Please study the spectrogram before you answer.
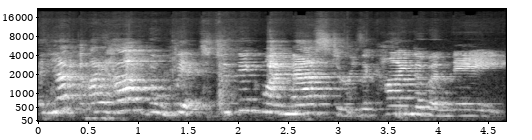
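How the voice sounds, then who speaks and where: A woman playing a simple, cheeky, lovesick servant in a staged Shakespearean comedy, declaiming with drawn-out comic emphasis. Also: high voice, pushed and bright, full character voice. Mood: lovesick, musing. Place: live staged reading in an echoey room, distant mic. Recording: echoey room from far off, faint noise.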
